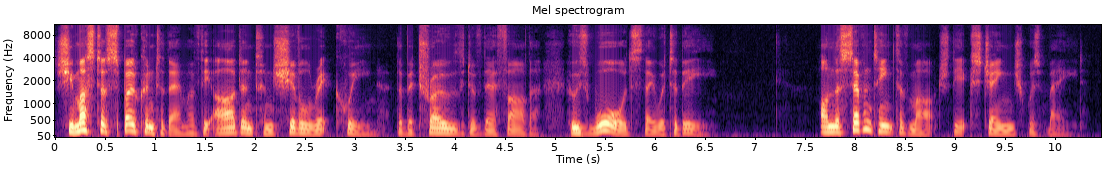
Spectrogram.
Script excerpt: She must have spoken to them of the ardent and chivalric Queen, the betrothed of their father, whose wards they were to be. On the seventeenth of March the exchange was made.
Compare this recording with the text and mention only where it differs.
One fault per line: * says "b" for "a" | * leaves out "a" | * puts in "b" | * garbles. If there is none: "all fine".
all fine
